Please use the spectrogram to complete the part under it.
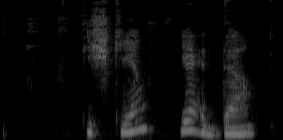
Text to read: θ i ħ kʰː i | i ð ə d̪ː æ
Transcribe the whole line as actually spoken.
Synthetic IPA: θ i ʃ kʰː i | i ʕ ə d̪ː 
